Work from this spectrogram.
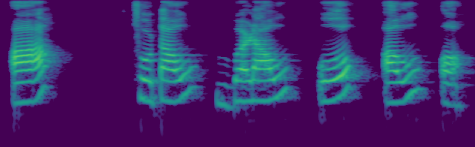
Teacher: जिन स्वरों के उच्चारण में हमारी जीभ का पिछला भाग ऊपर उठता है उनको हम कहते हैं पश्च स्वर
